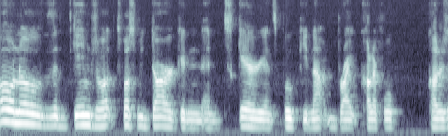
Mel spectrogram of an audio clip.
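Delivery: normal talking voice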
